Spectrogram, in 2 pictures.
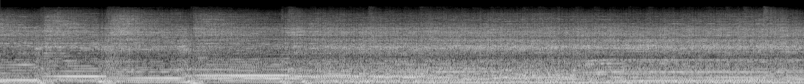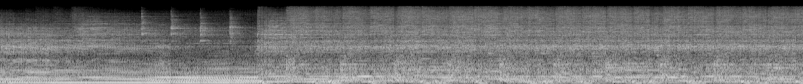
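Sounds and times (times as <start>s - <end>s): bass guitar: 0.0s - 16.0s
drum kit: 0.0s - 16.0s
electric guitars: 0.0s - 16.0s.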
